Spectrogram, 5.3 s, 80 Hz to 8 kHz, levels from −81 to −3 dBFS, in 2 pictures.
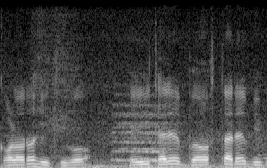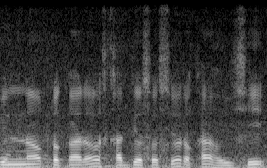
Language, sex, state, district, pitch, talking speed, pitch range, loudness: Odia, male, Odisha, Malkangiri, 120 Hz, 110 wpm, 120-135 Hz, -18 LUFS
